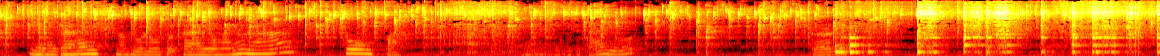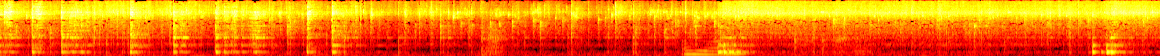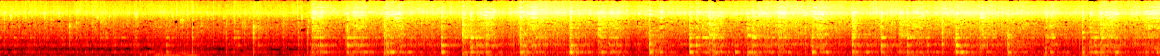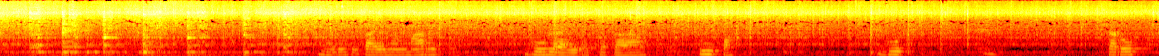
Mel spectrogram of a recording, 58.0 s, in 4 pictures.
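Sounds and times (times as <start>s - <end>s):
garlic sizzling in oil: 0.0s - 57.9s
metal spoon knocking on pot: 10.4s - 19.0s, 23.4s - 23.9s, 28.2s - 28.7s, 32.9s - 47.2s.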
